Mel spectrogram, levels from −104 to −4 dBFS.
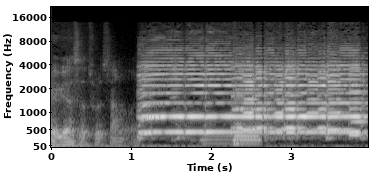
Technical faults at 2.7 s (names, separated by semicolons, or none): corrupt frame concealed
